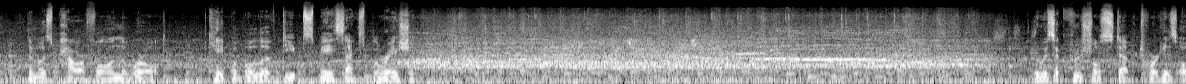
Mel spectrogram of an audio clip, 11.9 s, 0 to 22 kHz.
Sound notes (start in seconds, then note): 2.9 cheering loudly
